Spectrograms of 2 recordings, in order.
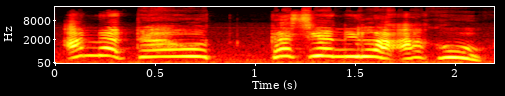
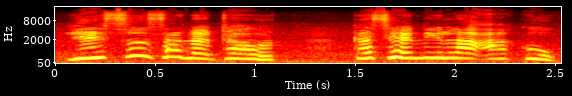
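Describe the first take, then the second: First: Very high, full-out acted yell; insistent, loud high-pitched plea; even louder shout. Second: High, loud acted cry for mercy; pleading yell, pitched well up; loud shout. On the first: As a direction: shout for mercy at the top of the voice. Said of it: "dia teriak lagi lebih keras". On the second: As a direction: call out hard to someone passing by. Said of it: "dia teriak dengan keras". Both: A narrator's reading.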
